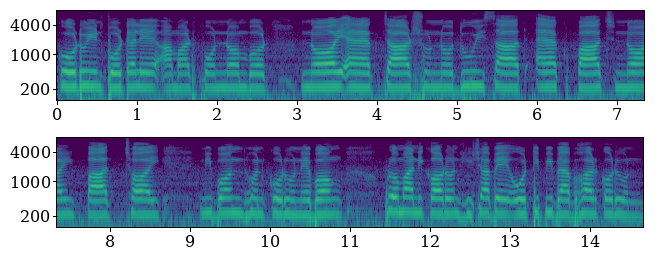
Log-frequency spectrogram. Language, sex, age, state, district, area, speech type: Bengali, female, 18-30, West Bengal, Malda, urban, read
